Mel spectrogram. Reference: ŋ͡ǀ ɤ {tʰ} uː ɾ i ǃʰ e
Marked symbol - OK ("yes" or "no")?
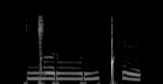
no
